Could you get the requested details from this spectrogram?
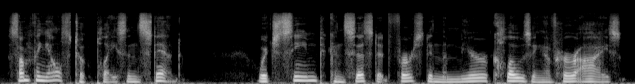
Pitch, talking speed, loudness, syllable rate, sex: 140 Hz, 170 wpm, -18 LUFS, 5.0 syllables/s, male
